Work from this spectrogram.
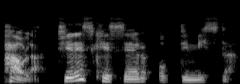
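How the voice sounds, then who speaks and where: A man's voice: mid-range voice, lively intonation, normal speed, a bit bright, slightly rough, no room sound. A man voicing a young woman in a story, pining for an absent friend and cheering herself up. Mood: hopeful. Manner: pining then upbeat self-talk. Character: young woman, wistful then hopeful.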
